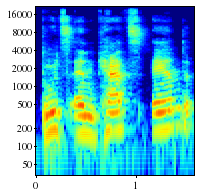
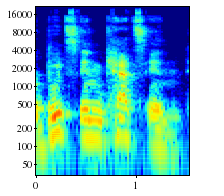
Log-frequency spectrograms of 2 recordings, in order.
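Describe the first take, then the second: First: "Boots and cats and" said slowly with full "and". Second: "boots in cats in" slowly with reduced "in". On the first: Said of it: "You could say that too". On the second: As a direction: slur "and" into "in". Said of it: "It's almost like boots and cats in". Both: Shown as a demonstration.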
